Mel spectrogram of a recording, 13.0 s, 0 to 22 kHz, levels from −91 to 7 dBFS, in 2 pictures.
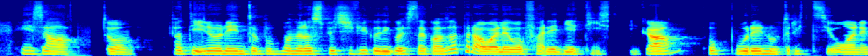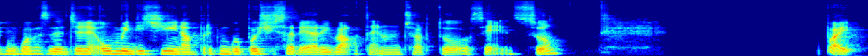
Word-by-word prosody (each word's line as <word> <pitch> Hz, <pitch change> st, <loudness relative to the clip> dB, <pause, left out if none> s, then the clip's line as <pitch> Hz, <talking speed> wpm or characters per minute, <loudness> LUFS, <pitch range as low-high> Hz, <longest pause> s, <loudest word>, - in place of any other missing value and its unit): Esatto, 170 Hz, -4 st, -3 dB
infatti 205 Hz, -4 st, 0 dB
non 190 Hz, 0 st, +4 dB
entro 185 Hz, 0 st, +1 dB
proprio 185 Hz, +1 st, -3 dB
nello 190 Hz, 0 st, +4 dB
specifico 200 Hz, +2 st, -2 dB
di 175 Hz, -1 st, +4 dB
questa 190 Hz, 0 st, 0 dB
cosa, 185 Hz, +7 st, +1 dB
però 175 Hz, -, +4 dB
volevo 160 Hz, -1 st, +5 dB
fare 165 Hz, 0 st, -1 dB
dietistica 180 Hz, +1 st, +2 dB, 0.2 s
oppure 190 Hz, -3 st, +2 dB
nutrizione, 165 Hz, -3 st, -2 dB
con 185 Hz, -, -4 dB
qualcosa 185 Hz, +1 st, -3 dB
del 170 Hz, -1 st, 0 dB
genere, 180 Hz, +1 st, +1 dB
o 190 Hz, +1 st, +4 dB
medicina, 190 Hz, -2 st, +2 dB
perché 160 Hz, -, -9 dB
comunque 175 Hz, -2 st, -2 dB
poi 180 Hz, +1 st, +1 dB
ci 180 Hz, -1 st, -6 dB
sarei 165 Hz, -3 st, -1 dB
arrivata 150 Hz, 0 st, -1 dB
in -, -, -6 dB
un 155 Hz, 0 st, -8 dB
certo 145 Hz, -2 st, -5 dB
senso. 210 Hz, +2 st, -4 dB, 2.0 s
Poi -, -, +5 dB
180 Hz, 150 wpm, -24 LUFS, 165-190 Hz, 2.0 s, volevo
